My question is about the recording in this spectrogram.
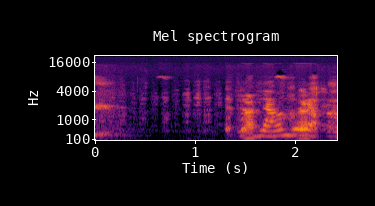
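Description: A Rottweiler panting behind the bars, starting about a second and a half in after a near-silent stretch.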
